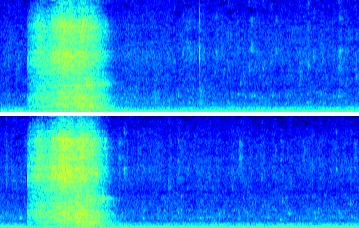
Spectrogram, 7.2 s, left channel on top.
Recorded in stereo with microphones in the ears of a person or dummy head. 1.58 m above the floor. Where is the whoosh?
20° right (ahead or behind), 1.1 m.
